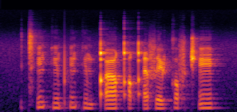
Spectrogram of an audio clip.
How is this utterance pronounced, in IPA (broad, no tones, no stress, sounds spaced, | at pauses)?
t͡sʼ ĩ k ĩ pʼ ĩ k ĩ b qʼ ə˞ qʼ ɔ qʼ i f e ɭ k ɔ f t͡ʃʼ ẽ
